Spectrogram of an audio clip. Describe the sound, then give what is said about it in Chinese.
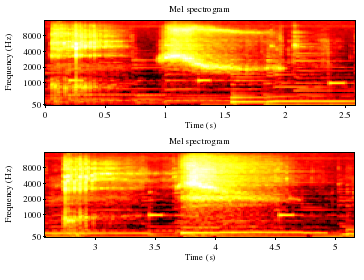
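Loud, rasping snoring of a wolf asleep under a big tree on green grass after eating its fill: three drawn-out snores spaced about a second apart, each with a hissing exhale, over a steady low musical drone. “野狼吃饱之后，心满意足地离开了山羊家，来到了绿草地上一棵大树下，躺下身子就开始呼呼大睡。”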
